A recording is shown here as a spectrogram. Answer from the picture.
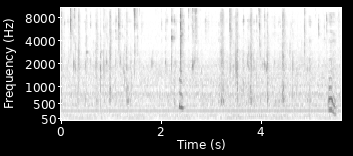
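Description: Close-miked chewing of stir-fried vegetables, with soft wet mouth clicks and smacks. A short falling vocal sound comes near the end.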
